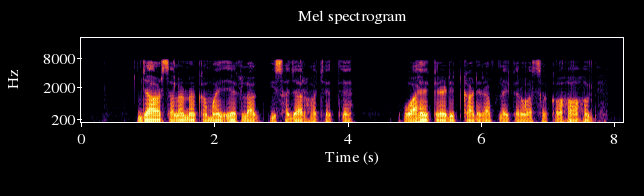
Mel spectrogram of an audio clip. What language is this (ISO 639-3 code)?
mag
